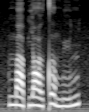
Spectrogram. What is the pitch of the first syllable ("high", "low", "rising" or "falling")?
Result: falling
